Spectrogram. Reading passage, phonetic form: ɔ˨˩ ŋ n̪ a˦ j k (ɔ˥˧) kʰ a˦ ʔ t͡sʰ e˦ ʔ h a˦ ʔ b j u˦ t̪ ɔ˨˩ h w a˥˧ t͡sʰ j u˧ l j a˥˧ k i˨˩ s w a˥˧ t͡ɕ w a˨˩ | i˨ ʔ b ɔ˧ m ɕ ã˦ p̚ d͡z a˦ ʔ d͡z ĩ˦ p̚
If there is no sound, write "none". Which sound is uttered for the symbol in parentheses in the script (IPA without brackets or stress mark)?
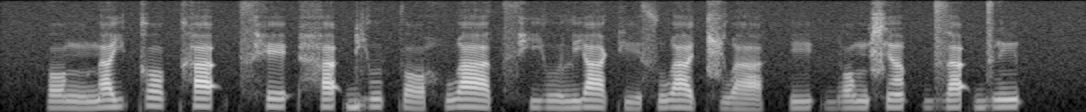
ɔ˥˧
